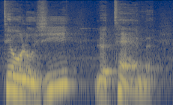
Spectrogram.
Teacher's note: there is simply no aspirate or aspirated H in French. All the H are to be omitted in sound, but they should be there in spelling. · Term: silent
